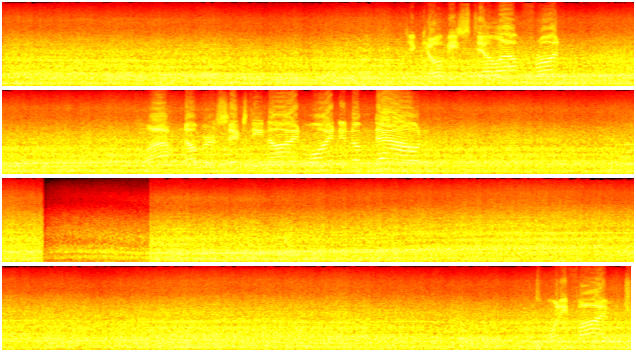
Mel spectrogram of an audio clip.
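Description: Race car engines roar steadily as they speed around the track.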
